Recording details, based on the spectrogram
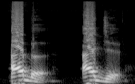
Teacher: বা এবং জিম দুটি কলকলা হরফ হওয়ার কারণে যখন এতে সাকিন হবে তখন এর উচ্চারণের সময় একটু বাউন্স খাবে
